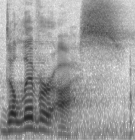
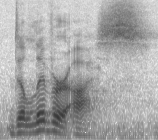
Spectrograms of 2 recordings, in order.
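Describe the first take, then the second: First: A heartfelt cry of deliver us; earnest plea to be delivered; fervent prayer. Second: Quiet prayer. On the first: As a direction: plead the words deliver us with fervor. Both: Acted. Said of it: "from all of the struggles".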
